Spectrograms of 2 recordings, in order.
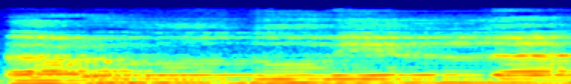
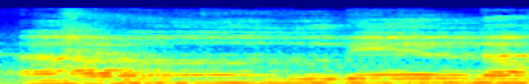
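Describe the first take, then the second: Both takes have the same delivery.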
